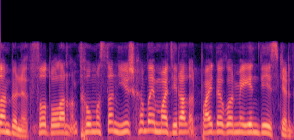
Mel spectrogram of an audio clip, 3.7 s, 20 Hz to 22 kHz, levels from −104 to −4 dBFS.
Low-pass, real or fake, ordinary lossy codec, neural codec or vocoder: 7.2 kHz; fake; none; codec, 24 kHz, 0.9 kbps, WavTokenizer, small release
